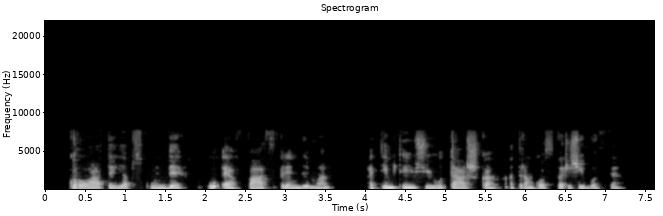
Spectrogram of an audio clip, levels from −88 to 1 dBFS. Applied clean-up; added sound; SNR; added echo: none; none; none; none.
